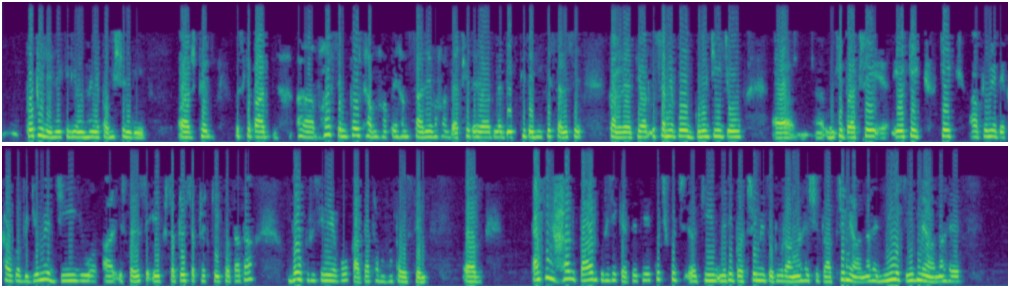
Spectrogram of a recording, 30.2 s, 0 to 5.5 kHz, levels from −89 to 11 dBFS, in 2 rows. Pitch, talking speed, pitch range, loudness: 220 Hz, 195 wpm, 205-245 Hz, -8 LUFS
